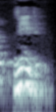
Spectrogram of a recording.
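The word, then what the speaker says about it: read: There is another word, रीड. यहाँ पर आपको एक चीज याद रखनी है, इसके तीनों फॉर्म तो एक जैसी होती है, लेकिन pronunciation is totally different. रीड, रेड, रेड.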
